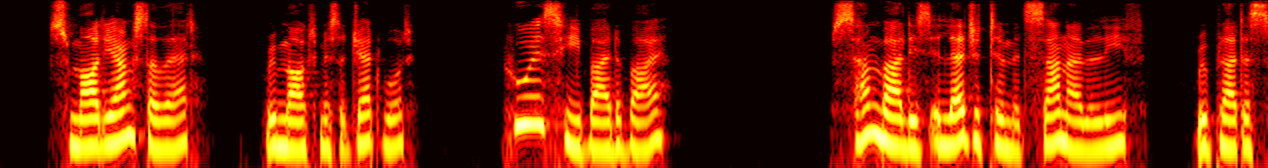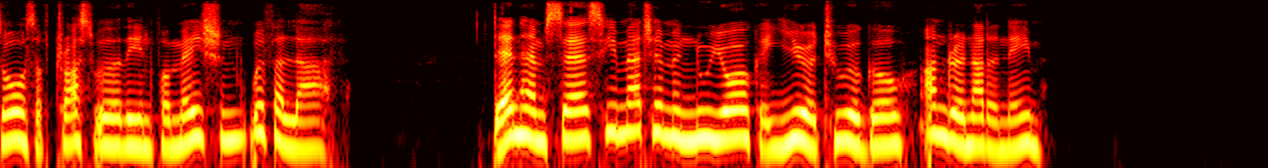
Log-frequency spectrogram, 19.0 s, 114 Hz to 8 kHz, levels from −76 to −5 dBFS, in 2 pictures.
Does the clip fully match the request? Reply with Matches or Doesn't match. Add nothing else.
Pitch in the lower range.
Doesn't match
